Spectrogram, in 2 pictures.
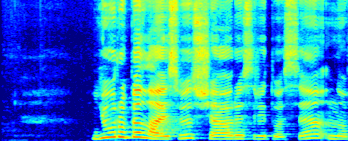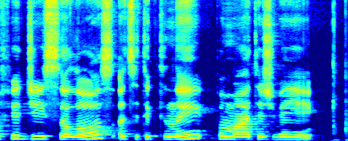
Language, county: Lithuanian, Utena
